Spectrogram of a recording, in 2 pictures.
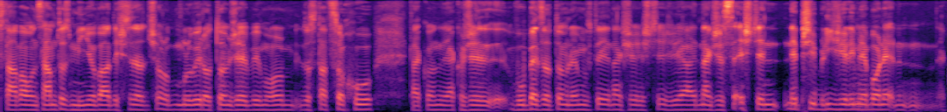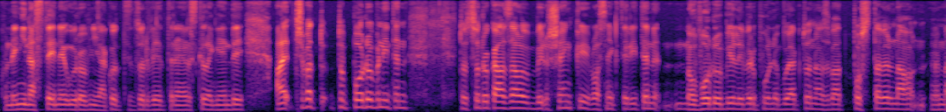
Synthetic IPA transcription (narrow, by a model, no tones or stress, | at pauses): st̪aːvaonsaːmt̪o̞zmɪɲo̞valɡdɪʃsɛzat͡ʃalomluvɪt̪o̞t̪o̞mʒɛbɪmoɦl̩do̞st̪at̪so̞xu | t̪ako̞njako̞ʒɛvuːbɛt͡sot̪o̞mnɛmuft̪ɛjɛdnaɡʒɛɛʃcɛʒɪjajɛdnaɡʒɛsɛɛʃcɛnɛpr̝̥ɪbliːʒɪlimnɛbo̞nɛja̰konɛɲinast̪ɛjnɛːuːɾo̞vɲɪjako̞t̪ɪt̪odvjɛt̪ɾɛnɛːɾskɛːlɛɡɛndɪʔalɛt̪r̝ɛbat̪ot̪opo̞do̞bniːt̪ɛnt̪ot͡so̞do̞kaːzalbɪlʃɛŋkɪvlasɲɛkt̪ɛɾiːt̪ɛnːo̞vo̞do̞biːlɪvɾpuːlnɛbo̞jakt̪onazvat̪̚po̞st̪avɪlna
